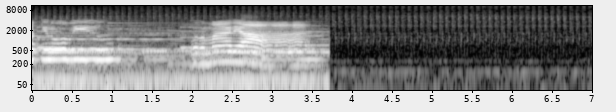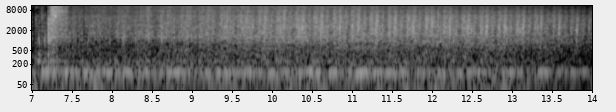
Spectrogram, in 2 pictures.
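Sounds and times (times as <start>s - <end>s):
steady hiss: 7.1s - 14.0s.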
